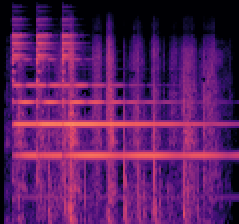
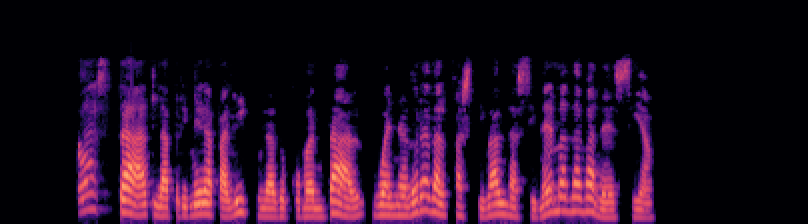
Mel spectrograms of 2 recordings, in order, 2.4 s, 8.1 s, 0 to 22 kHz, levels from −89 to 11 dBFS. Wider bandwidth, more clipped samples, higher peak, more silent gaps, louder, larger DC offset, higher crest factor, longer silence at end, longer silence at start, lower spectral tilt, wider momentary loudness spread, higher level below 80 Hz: first, over 20 kHz vs 7.6 kHz; neither; about the same, -2 dBFS vs 0 dBFS; second, none vs 1.13-1.17 s, 2.49-2.55 s, 3.66-3.71 s; first, -15 LUFS vs -18 LUFS; neither; about the same, 16 dB vs 20 dB; second, 0 s vs 1.6 s; second, 0.1 s vs 0.75 s; second, 1 dB/octave vs -5 dB/octave; about the same, 13 LU vs 11 LU; first, -52 dBFS vs -70 dBFS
